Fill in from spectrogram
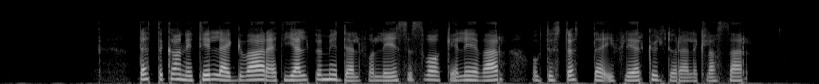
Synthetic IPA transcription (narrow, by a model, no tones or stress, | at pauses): d̪̥ɛt̪əkʰɑniːt̪ʰɪlɛɡʋæːɾəɛt̪jɛlpəmɪd̪əlfɔɾleːsəsʋɑːkəɛleːʋəɾoːɡ̚t̪ʰɪst̪œt̪əʔiːfleːɾkʉlt̪ʉɾɛləkʰlɑsəɾ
